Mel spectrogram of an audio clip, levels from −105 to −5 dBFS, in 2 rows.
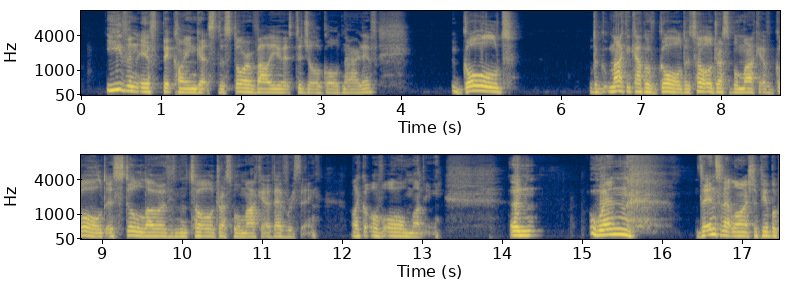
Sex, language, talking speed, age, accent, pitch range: male, English, 155 wpm, 20-39, British, 130-155 Hz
